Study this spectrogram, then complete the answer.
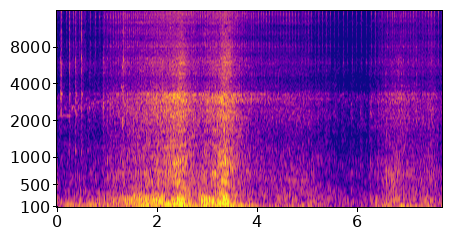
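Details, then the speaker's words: Honda Click 125 scooter revving and settling with light regular rattle about four a second; noise appeared suddenly and idle is lacking; mechanic suspects cam chain tensioner or timing chain needs replacing, unconfirmed. "So, yan yung tunog niya. Bigla siyang nagkaroon ng sounds at saka walang minor. So, ayan, check natin. Kung maring palitan na yung tensioner or yung timing chain niya."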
